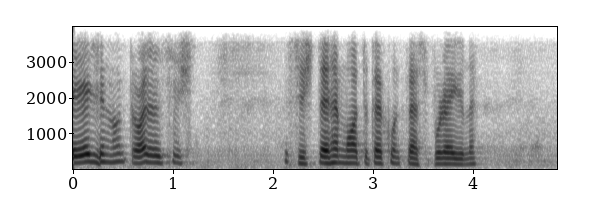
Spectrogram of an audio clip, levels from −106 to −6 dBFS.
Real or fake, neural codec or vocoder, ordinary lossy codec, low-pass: fake; codec, 16 kHz, 1 kbps, FunCodec, trained on Chinese and English, 50 frames a second; Opus, 64 kbps; 3.6 kHz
